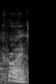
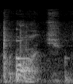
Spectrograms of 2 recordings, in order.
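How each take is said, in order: First: The vowel is the usual 'uh' sound. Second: The vowel is said as an 'o' sound. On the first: It is an ordinary crunch. "not a crunch" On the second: It is a playful, more intense kind of crunch. "crunch with an O"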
